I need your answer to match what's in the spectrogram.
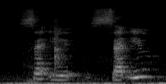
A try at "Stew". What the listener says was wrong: Stew. There's no E. It's SHTYW.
